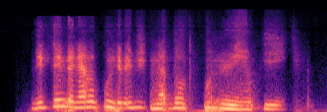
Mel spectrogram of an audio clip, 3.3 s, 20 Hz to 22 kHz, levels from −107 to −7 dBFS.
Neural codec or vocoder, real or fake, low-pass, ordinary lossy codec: codec, 44.1 kHz, 0.9 kbps, DAC; fake; 14.4 kHz; Opus, 16 kbps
